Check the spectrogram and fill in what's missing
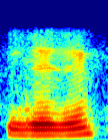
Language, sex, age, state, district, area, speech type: Urdu, male, 18-30, Uttar Pradesh, Saharanpur, urban, conversation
